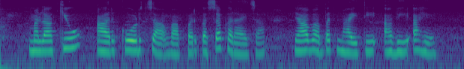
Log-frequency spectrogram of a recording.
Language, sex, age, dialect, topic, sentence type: Marathi, female, 41-45, Standard Marathi, banking, question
